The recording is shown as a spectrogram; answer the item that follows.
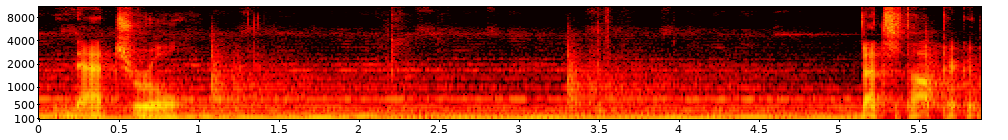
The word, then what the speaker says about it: nttrl: So this is the album Ask Nature and the artist NT RL pronounced natural.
